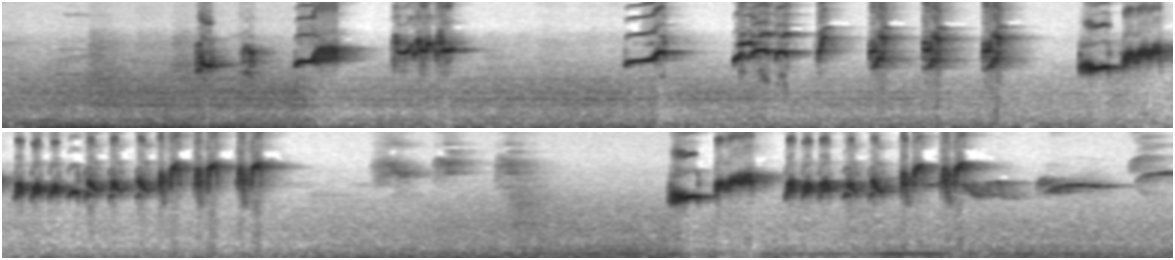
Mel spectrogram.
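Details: Orange-headed thrush provoked into agitated singing, nratak moving into ngeplong: fast chattering chip series with varied whistled and warbled notes, long loud bouts with brief pauses, clean background.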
